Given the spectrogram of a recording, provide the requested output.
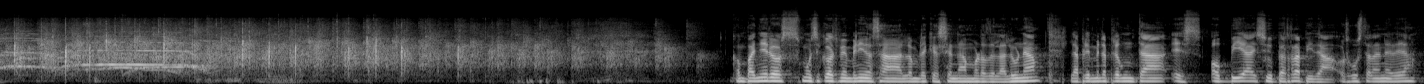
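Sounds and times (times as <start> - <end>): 
audience applause for three musicians: 0.0 - 7.2
speech: 7.4 - 14.2.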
